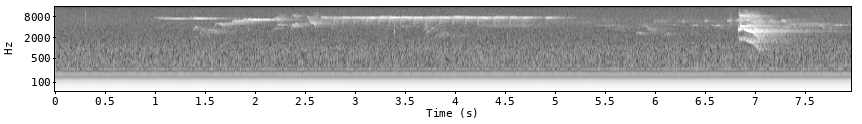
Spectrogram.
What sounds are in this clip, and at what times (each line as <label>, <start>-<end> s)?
Brown Creeper song, 0-4 s
Cassin's Vireo song, 0-6 s
unidentified sound, 2-6 s
Northern Flicker call, 6-8 s
warbler song, 6-8 s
